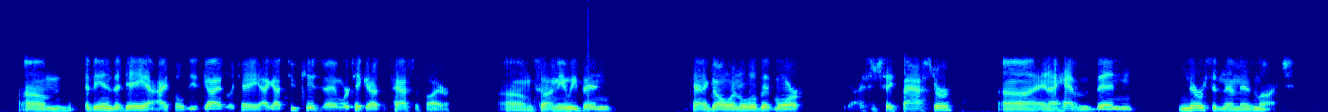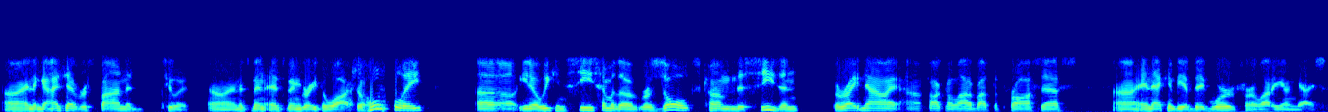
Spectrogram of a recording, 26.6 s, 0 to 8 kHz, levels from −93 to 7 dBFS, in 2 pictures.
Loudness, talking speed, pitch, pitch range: -45 LUFS, 240 wpm, 130 Hz, 125-140 Hz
